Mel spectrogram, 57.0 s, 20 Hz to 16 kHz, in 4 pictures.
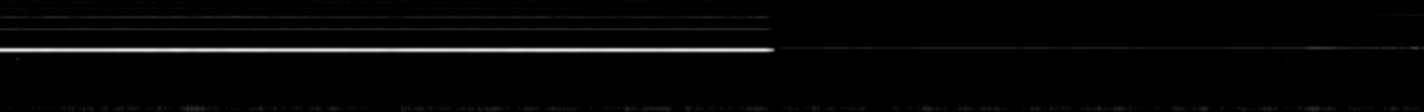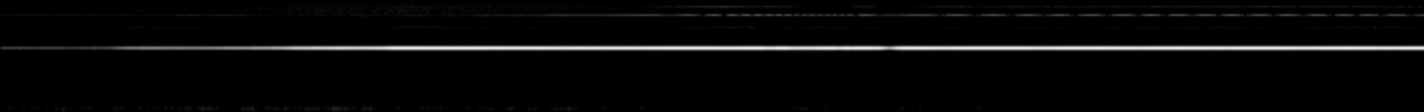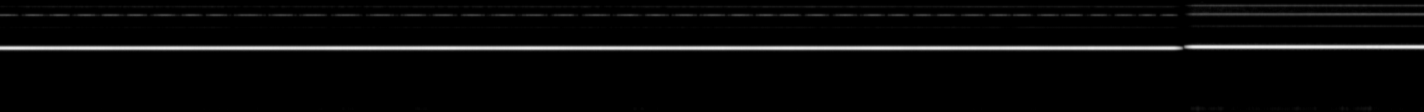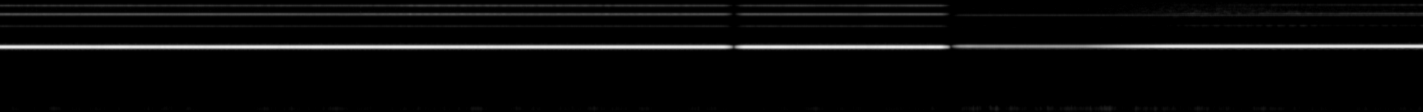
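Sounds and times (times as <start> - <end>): high-pitched electronic test tone: 0.0 - 7.8, 14.0 - 20.5, 40.3 - 56.9.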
